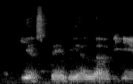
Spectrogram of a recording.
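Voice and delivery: voice dropped as deep as it goes. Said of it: "that super deep voice".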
